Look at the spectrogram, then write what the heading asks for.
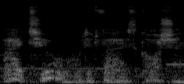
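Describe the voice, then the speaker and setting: A woman playing a composed, cautious adviser in a video game, speaking in a measured, formal way. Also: close to an everyday voice. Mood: cautious, firm. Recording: echoey, distant, under loud game music.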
